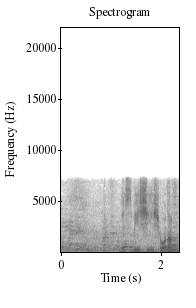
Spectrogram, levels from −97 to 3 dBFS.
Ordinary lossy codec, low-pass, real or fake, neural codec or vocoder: none; 7.2 kHz; real; none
